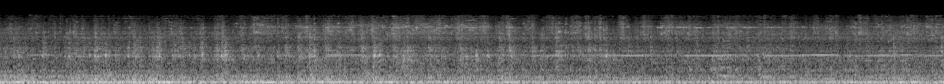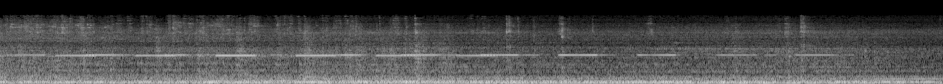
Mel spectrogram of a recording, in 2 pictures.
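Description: Nothing in the audio stood out as a technical fault on listening.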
